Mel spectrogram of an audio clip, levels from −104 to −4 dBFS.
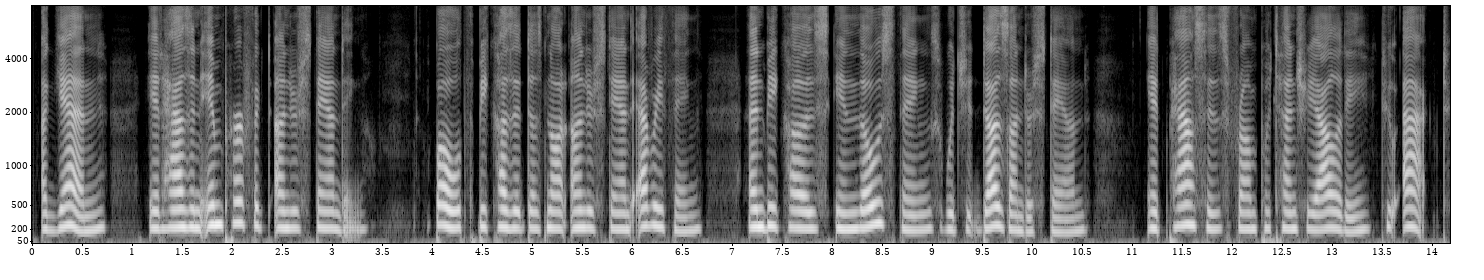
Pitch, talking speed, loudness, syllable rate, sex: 205 Hz, 120 wpm, -19 LUFS, 4.4 syllables/s, female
